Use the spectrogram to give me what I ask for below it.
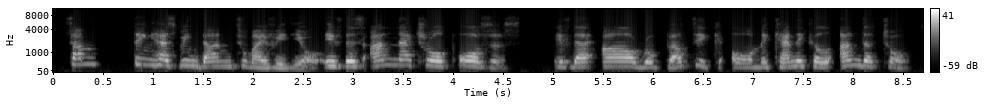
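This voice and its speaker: A woman with a normal speaking voice and a fairly high pitch talks at a moderate pace, her intonation lively and with hardly any pauses. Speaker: conference speaker. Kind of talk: lecture.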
